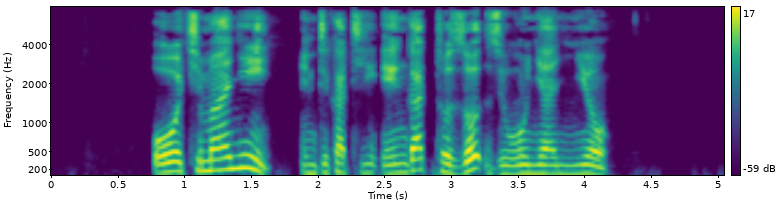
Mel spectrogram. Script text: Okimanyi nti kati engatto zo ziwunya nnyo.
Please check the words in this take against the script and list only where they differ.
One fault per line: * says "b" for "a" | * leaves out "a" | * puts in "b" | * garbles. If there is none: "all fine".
all fine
